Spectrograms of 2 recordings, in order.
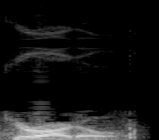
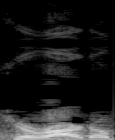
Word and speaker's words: Girardeau: Dugout a lot of folks would have trouble with Clark's last name but fortunately growing up in Southwestern Illinois there is a beautiful city in the Southeastern part of Missouri called Cape Girardeau and it's spelled the same way as Gerardo's last name g-i-r-e check that e-i-r a r d e a u Cape Girardeau Missouri Southeastern Missouri state is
